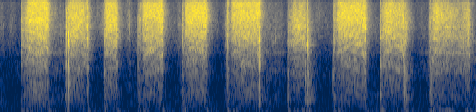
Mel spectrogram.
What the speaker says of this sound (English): I'm just going to scrape it around on this page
